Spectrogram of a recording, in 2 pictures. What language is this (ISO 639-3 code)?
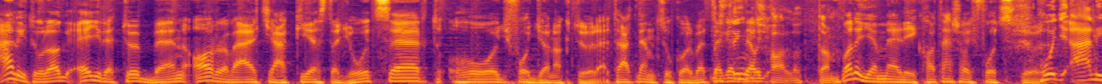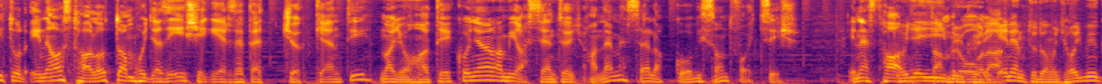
hun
